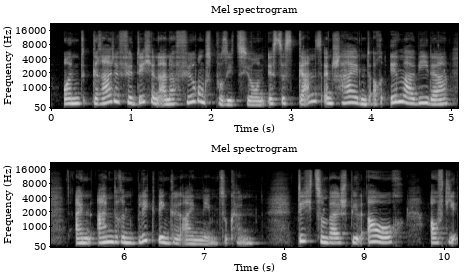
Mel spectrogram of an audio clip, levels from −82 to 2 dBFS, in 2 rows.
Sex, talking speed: female, 155 wpm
